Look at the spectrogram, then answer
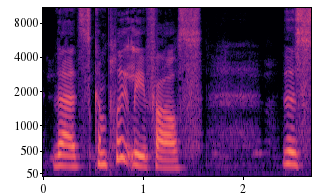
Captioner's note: speaking FRENCH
